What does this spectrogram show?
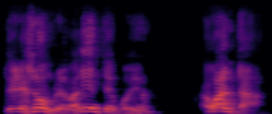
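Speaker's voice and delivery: put-on high, loud tough-love order to a hurt child; a father telling his hurt son to hold it in, loud and high; stern parent. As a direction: bark at the boy to toughen up. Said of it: "Y si algo le duele".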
